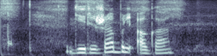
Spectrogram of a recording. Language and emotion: Russian, neutral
